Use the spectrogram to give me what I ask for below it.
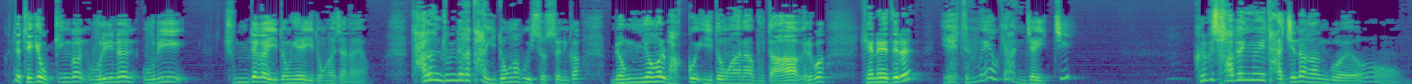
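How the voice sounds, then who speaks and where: A male pastor preaching in church, telling a personal story in an animated way and turning now and then to speak directly to members of the congregation. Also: fairly high pitch, fairly quick.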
